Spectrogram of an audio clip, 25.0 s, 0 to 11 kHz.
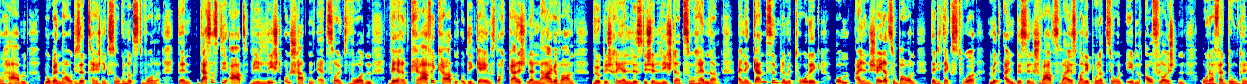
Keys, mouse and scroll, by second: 1.9 click.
